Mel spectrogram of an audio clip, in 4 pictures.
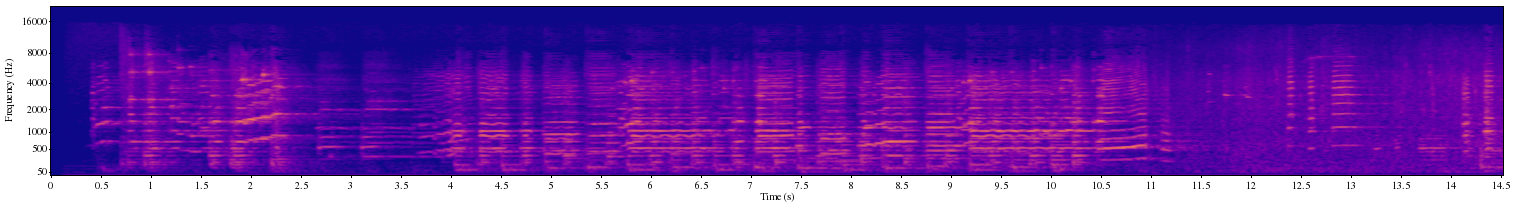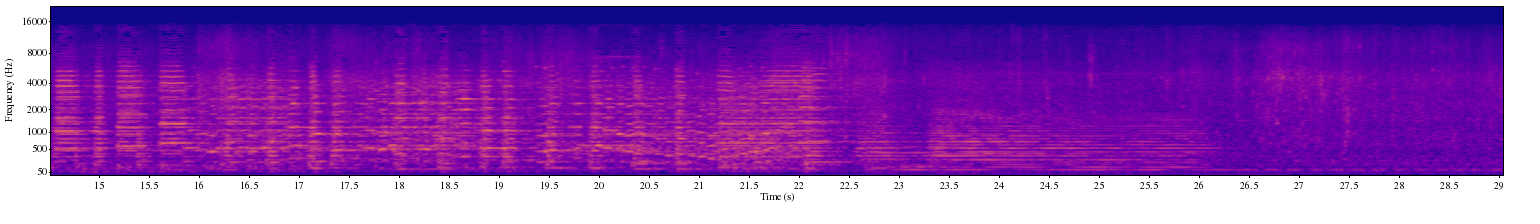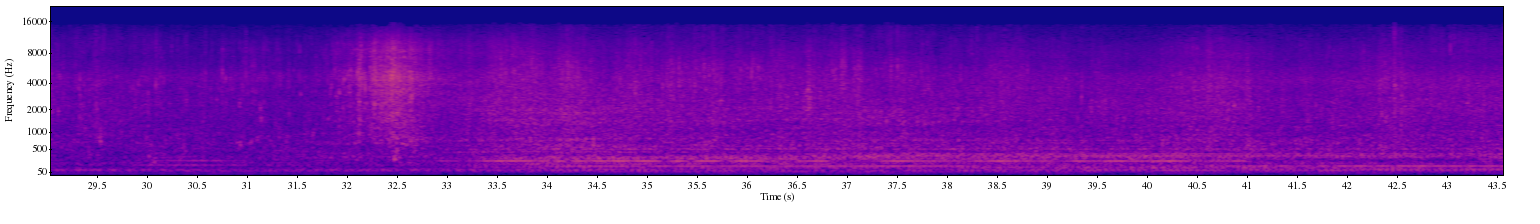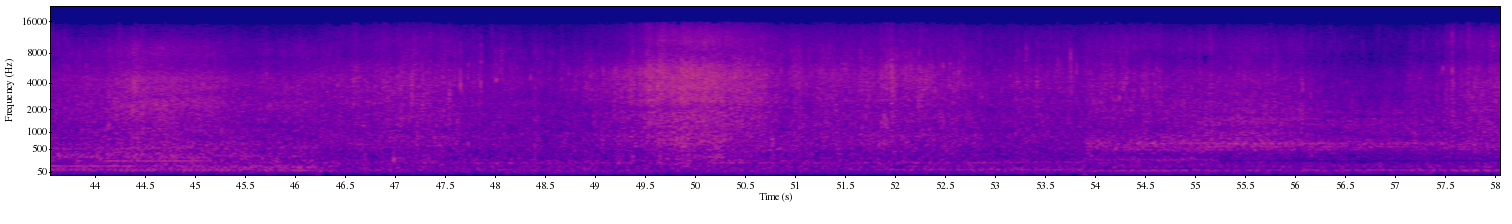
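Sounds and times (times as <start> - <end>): boat engine humming: 0.1 - 58.0
water washing: 3.7 - 58.0.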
